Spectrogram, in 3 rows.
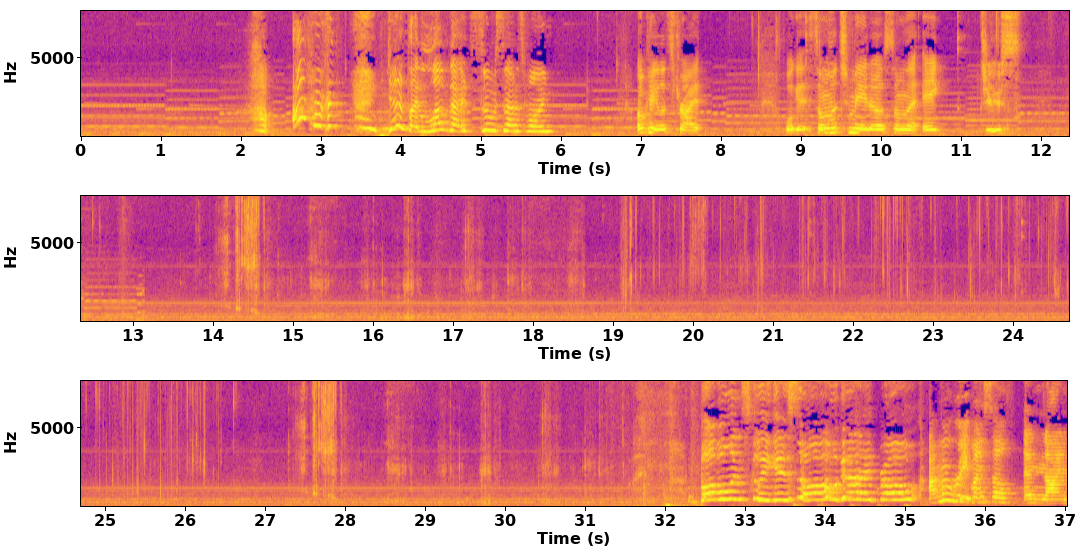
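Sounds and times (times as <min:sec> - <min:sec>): faint steady hum: 0:00.0 - 0:37.0
person chewing food: 0:13.8 - 0:31.7.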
